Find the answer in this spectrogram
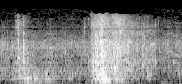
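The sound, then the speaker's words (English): Water sloshes and laps against a small rowboat as it rocks while people board it, with a fuller surge of splashing midway, then softer lapping as the hull settles. No voices. “I'm in the boat now. Take one more step.”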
